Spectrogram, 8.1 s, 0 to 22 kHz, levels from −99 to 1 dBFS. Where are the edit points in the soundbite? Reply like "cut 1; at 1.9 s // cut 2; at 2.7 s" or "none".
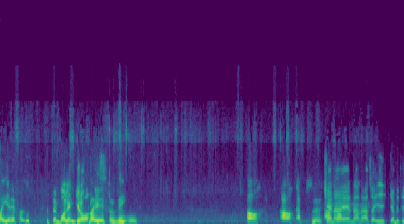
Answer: cut 1; at 6.5 s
